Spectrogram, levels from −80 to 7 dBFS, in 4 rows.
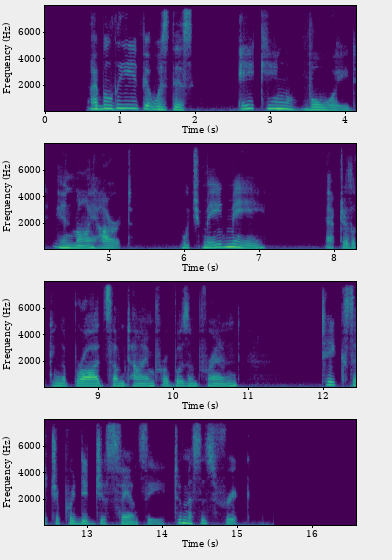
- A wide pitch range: No, average, 4.1 semitones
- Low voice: No, medium, 180 Hz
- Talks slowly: Yes, slow, 110 wpm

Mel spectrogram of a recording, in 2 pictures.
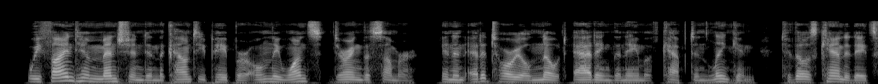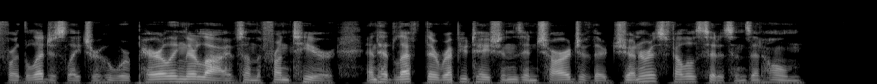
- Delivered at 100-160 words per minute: No, average, 175 wpm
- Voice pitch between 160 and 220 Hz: No, low, 110 Hz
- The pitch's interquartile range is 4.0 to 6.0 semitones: No, average, 3.4 semitones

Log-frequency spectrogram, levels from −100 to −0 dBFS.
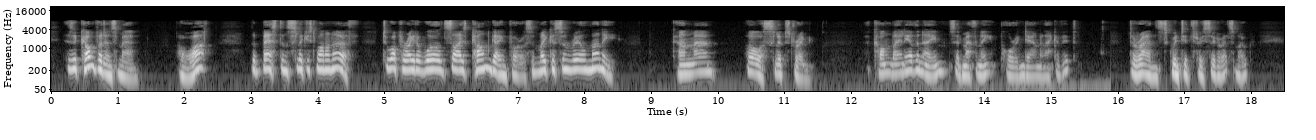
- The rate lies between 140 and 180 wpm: Yes, average, 160 wpm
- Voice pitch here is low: No, medium, 175 Hz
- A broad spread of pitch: Yes, wide, 6.9 semitones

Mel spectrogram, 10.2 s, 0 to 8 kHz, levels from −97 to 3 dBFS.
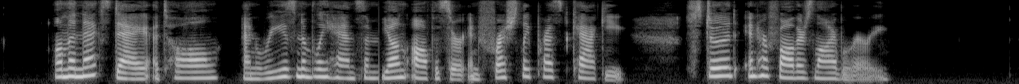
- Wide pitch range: No, average, 4.2 semitones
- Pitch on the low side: No, high, 230 Hz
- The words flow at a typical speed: No, slow, 120 wpm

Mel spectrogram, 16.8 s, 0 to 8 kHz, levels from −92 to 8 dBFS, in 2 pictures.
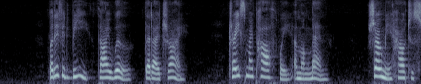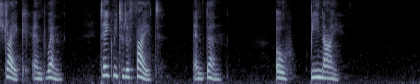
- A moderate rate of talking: No, slow, 110 wpm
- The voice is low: No, high, 220 Hz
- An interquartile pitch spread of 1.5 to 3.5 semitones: No, average, 5.2 semitones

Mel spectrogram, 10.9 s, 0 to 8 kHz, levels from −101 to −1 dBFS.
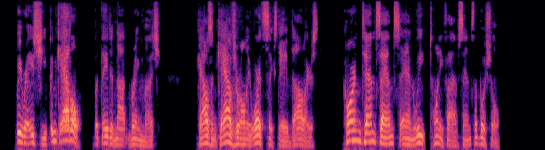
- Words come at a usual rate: Yes, average, 170 wpm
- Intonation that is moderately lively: No, wide, 6.1 semitones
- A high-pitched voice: No, low, 115 Hz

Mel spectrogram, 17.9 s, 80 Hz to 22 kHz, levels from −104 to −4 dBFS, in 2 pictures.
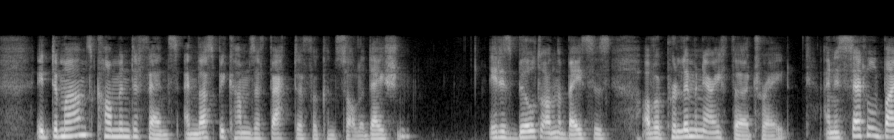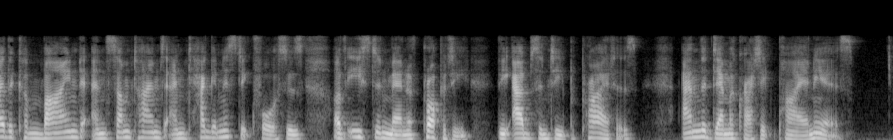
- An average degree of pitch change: Yes, average, 5.0 semitones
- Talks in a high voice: No, medium, 140 Hz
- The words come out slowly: No, average, 150 wpm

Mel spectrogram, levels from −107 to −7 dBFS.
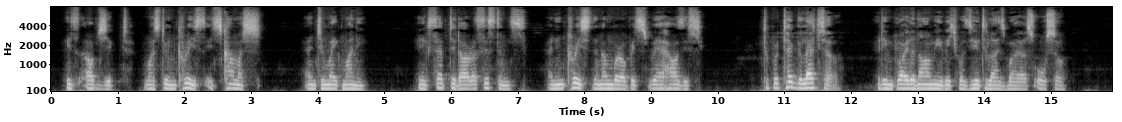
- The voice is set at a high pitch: No, medium, 140 Hz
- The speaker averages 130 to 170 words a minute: Yes, slow, 135 wpm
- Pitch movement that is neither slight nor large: No, narrow, 1.6 semitones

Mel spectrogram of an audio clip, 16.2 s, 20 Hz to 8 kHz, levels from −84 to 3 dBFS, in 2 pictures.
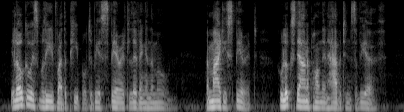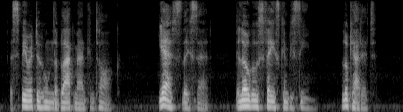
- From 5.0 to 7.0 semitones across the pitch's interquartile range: No, average, 3.3 semitones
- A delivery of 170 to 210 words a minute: Yes, average, 180 wpm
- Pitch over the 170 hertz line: No, low, 105 Hz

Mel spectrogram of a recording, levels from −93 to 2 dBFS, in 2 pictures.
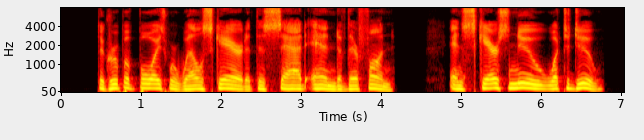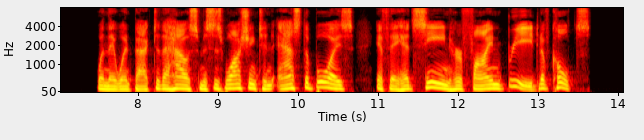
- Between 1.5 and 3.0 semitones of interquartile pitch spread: No, average, 3.6 semitones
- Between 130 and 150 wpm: No, average, 185 wpm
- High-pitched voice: No, low, 135 Hz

